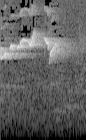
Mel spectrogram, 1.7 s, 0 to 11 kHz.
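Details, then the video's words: Oriental magpie-robin singing in Ubon Ratchathani, Thailand, 17 November 2021, a very common resident: a loud, high whistled phrase with wavering slurred notes and a short rising twist, then fading into quiet. "นกกางเขนบ้าน Oriental Magpie Robin (singing)"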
